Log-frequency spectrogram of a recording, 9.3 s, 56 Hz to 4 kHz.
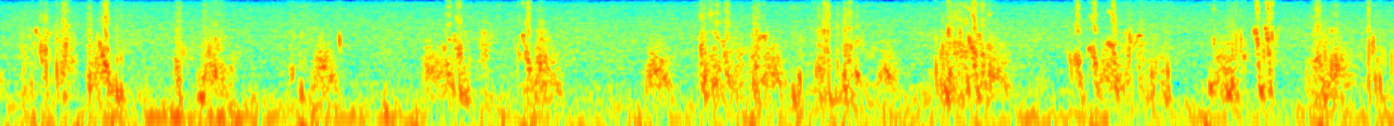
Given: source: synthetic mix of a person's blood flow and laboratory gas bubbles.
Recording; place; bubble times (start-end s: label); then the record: Doppler ultrasound of blood flow; subclavian vein
0.12-0.52 s: bubbles
0.57-0.86 s: bubbles
1.15-1.60 s: bubbles
1.91-2.07 s: bubbles
2.22-2.30 s: bubbles
2.93-3.31 s: bubbles
3.42-3.71 s: bubbles
4.63-5.14 s: bubbles
5.25-5.38 s: bubbles
5.40-5.84 s: bubbles
6.09-6.66 s: bubbles
7.09-7.83 s: bubbles
8.03-8.53 s: bubbles
8.69-9.02 s: bubbles
9.12-9.30 s: bubbles
From the record:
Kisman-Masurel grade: 333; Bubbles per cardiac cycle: rolling drumbeat, 9 or more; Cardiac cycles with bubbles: 50 to 99%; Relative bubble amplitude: loud (0.450 to 0.775); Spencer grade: 3 (all of the cardiac periods contain showers or single bubble signals, but not dominating or overriding the cardiac motion signals); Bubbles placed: anywhere in the cardiac cycle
